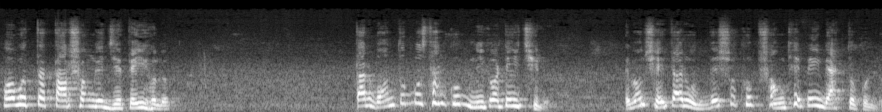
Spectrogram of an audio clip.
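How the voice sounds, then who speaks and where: A man narrating a classic story in an expressive, theatrical way. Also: sits high, normal speed, pauses often, slight background noise. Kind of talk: dramatic audio-story narration of classic fiction.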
